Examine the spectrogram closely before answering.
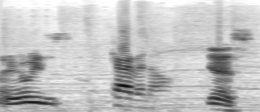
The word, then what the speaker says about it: Cavanaugh: Like, have I ever pronounced her last name wrong? I always... Kavanaugh.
